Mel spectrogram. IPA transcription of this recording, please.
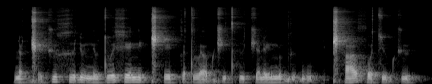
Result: ɳ ɐ ɡ͡ǁ ɵ t͡ʃ ʉ x ɨ ɗ ʉ n̪ e tʷ e x e n i ǁʰ e k ɐ t l ɐ b d͡ʒ i t̪ʰ ɨ t͡ʃ ɐ ɳ e ŋ ɵ ɡ ʉ ɠ u | ǁʰ a χʷ ɐ t͡s ʉ b t͡ʃ ʉ

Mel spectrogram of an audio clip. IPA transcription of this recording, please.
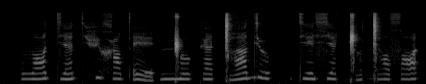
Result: ðˤ i tʲ æ tʲ fʲ u x ɑ tʼ e | ŋ͡ǁ o k æ ɡ͡ǀ a dʲ u | tʲ e sʲ æ ɡ͡ǁ ʌ ɡ͡ǀ æ i̯ sˤ æ

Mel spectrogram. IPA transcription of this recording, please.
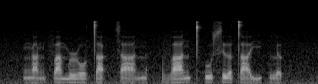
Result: ŋ a˨˩˨ ŋ f a˧ m ɹ o˧˥ t̪ a˨˩ k̚ s a˨˩˦ n | v aː˧˥ n t̪ʰ u˧˥ s ɨ˧ ə̯ t̪ a˨˩˨ j | l ə˨˩ k̚

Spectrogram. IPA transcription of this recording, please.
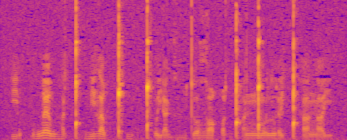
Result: j u ʔ ɓ o̤ w ɛː w ɦ a ǃʰ o̤ j l a w ǃʰ ṳ ʔ ǃʰ ʊ j æ ɡʱ a̤ tʷ ɛ ʁʷ ɛ qʷ ɛ ǃʼ a ŋ͡ǃ o l u ɾ ə j ǃʰ a ŋ a j

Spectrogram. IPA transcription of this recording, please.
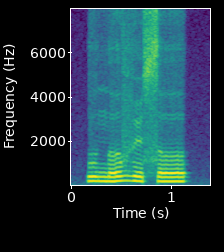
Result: u n̪ ɤ v ø s ɤ

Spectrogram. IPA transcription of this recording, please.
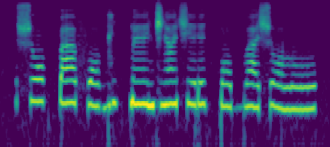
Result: ʃ ɔ˧ k͡p a˧ f ɔ˨ ɡ i˧ k͡p ɛ̃˧ d͡ʒ ã˦ ʃ e˦ ɾ e˦˨ k͡p ɔ˧ b a˦ ʃ ɔ˦˨ l o˧

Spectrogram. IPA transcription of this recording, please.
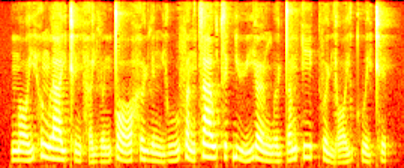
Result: n̪ ɔː˨˥ j h ʊ˧ ŋ l aː˧ j kʰ ɪ˨˩ ŋ h ɐ˨ j l ɵ˨˥ n t̪ ɔː˨˥ h ɵ˧ ɥ l ɪ˨ ŋ j uː˨˥ f ɐ˨˥ ŋ t͡s aː˥ w t͡s ɪ˥ k̚ j yː˨˥ j œː˨ ŋ w ɵ˨ ɥ t̪ ɐ˥ m k iː˥ t̚ f ɵ˨˩ ɥ j ɔː˨˥ j kʷʰ e˨˥ j kʰ ɪ˨ k̚

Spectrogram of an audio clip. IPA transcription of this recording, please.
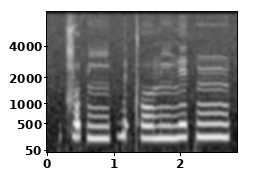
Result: t͡ɕ o̰˦˨ θ ĩ˨ | b ɪ˦ ʔ tʰ o˨ ʊ̯ m ĩ˨ ŋ e˦ k ũ˦

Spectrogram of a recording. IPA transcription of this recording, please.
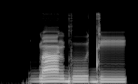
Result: ɡ͡b ã˦ ɡ u˧ d i˧

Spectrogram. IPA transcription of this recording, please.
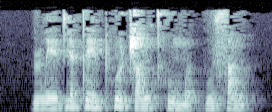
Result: ɻ w e˨˦ ɪ̯ t̪ ɥ ɛ˧ t̪ e˥˨ ɪ̯ pʰ u˥˨ ʈ͡ʂ ɑ˨˦ ŋ t̪ʰ u˥˨ m ɤ˨˩ k u˨˦ s ɑ˧ ŋ

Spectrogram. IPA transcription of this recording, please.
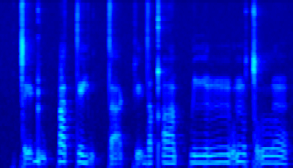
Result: ǀ ḛ ɖ ṵ pː a tː e j ṵ tː a̰ kː ḛ d ɨ qʼ ã pː ɨ ɲ ũ nː o̰ n̪ o ǀ o̰ lː õ

